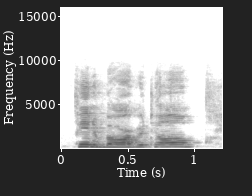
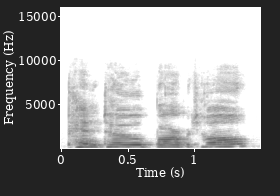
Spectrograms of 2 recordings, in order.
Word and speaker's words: pentobarbital: cats were dying from what I always pronounced as phenobarbital it is pentobarbital maybe I was pronouncing it wrong I don't know a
